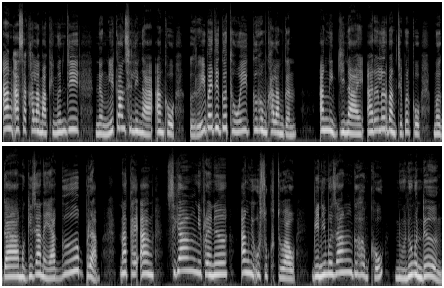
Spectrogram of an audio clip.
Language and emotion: Bodo, surprised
